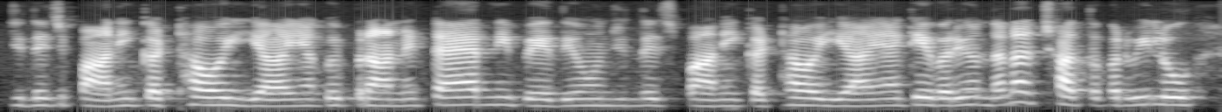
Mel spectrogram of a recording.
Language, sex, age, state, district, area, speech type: Dogri, female, 45-60, Jammu and Kashmir, Reasi, urban, spontaneous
